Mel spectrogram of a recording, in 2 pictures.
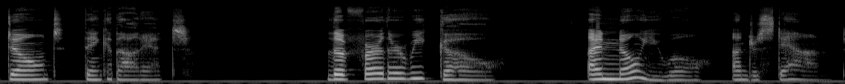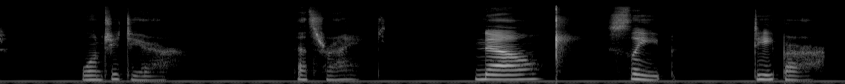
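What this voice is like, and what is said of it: Soft, relaxing hypnotic voice. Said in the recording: “my voice is relaxing”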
